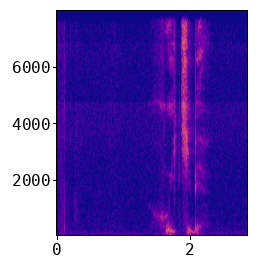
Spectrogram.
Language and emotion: Russian, neutral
